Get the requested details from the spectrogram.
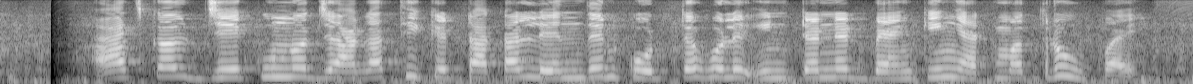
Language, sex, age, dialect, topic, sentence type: Bengali, female, 25-30, Western, banking, statement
